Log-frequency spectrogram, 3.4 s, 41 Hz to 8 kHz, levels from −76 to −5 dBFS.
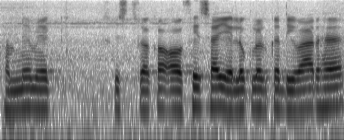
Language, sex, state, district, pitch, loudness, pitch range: Hindi, male, Jharkhand, Palamu, 140 Hz, -16 LUFS, 135-145 Hz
